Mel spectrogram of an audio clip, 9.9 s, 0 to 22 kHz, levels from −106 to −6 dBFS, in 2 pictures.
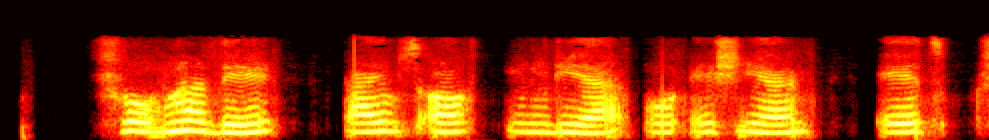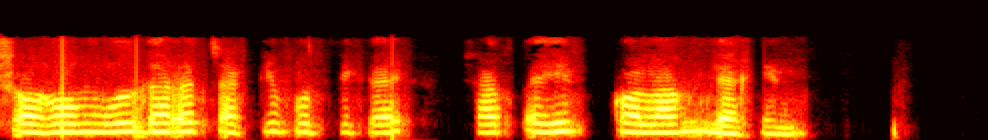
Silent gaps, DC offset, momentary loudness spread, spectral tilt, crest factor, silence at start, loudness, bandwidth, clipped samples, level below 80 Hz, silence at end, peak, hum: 4.32-4.37 s; under 0.1%; 12 LU; -7 dB/octave; 16 dB; 0.5 s; -18 LUFS; 7.4 kHz; under 0.1%; -60 dBFS; 0.95 s; -2 dBFS; none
